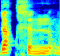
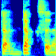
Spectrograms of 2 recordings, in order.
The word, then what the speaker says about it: Dxun: They call it Duxun when it pops up. Pops up in the second Knights of the Old Republic game, and I was very thankful to hear people saying it out loud in the game. it's spelled D-X-U-N, right? But Duxun, apparently. – In the game, they put the emphasis on the vowel that doesn't exist in the way that it's spelled, which is very, very peculiar.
